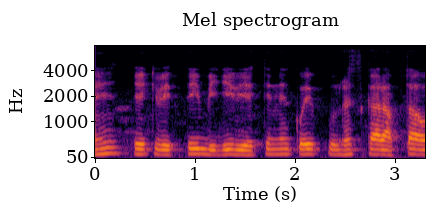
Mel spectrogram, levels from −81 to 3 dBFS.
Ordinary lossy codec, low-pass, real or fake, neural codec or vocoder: none; 7.2 kHz; fake; codec, 16 kHz, 8 kbps, FreqCodec, smaller model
